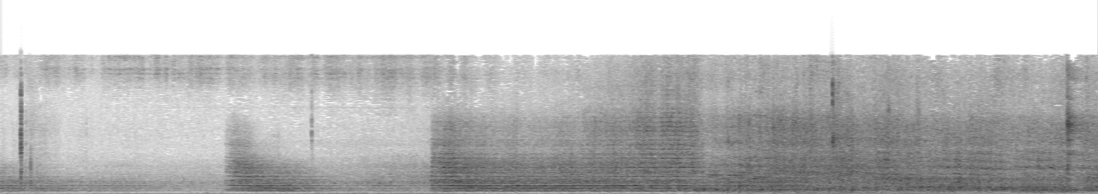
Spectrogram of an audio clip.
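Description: A diesel locomotive rumbles past close by.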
